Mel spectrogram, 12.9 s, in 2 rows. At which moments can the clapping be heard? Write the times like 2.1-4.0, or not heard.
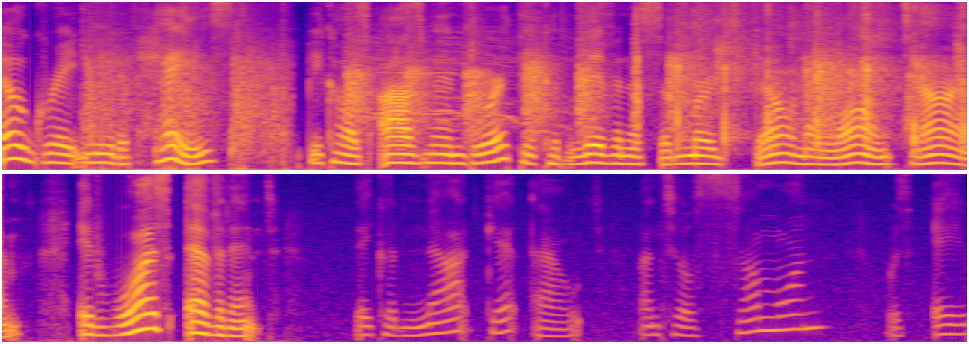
0.5-6.5.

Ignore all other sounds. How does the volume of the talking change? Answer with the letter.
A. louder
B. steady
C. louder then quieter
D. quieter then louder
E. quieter
E.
